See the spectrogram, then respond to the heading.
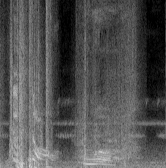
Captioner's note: groan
